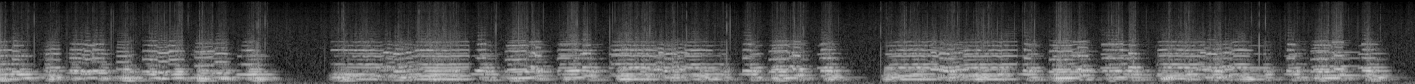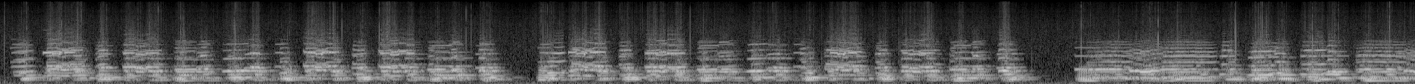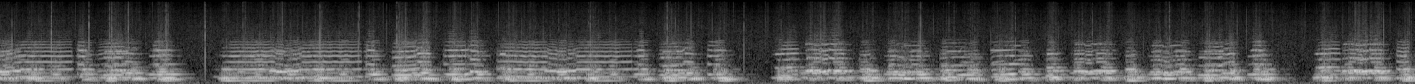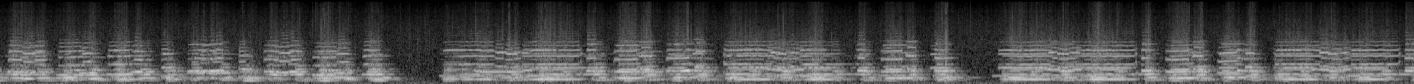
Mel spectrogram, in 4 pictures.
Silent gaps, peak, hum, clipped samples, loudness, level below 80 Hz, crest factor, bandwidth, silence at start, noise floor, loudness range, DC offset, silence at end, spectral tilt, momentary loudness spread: none; -4 dBFS; none; under 0.1%; -19 LUFS; -48 dBFS; 16 dB; over 20 kHz; 0 s; -41 dBFS; 2 LU; under 0.1%; 0 s; -5 dB/octave; 5 LU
